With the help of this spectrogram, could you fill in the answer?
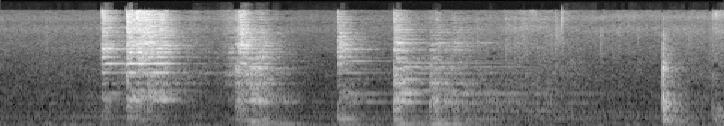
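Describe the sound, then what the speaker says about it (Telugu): A sesame-powder prawn curry sizzles in a pan while a spoon scrapes and stirs it in five or six separate strokes, each a short scratchy burst over a soft, steady fry. "ఈ తెలగపిండిలో నీరంతా కూడా ఇంకిపోయినంత వరకు ఉడికించుకుందాం"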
